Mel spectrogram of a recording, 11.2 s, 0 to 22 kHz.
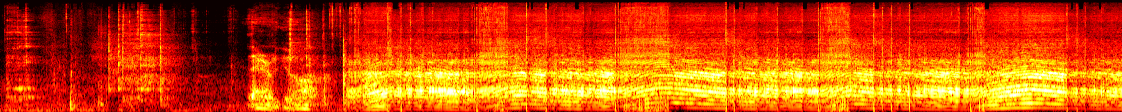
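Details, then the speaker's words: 1966 Yamaha YL1 two-stroke twin, new plug made no difference, crank seal suspected. It idles well, but revs rise and fall roughly on throttle blips as one cylinder stops sparking at high rpm; misfire on one cylinder. "At high RPM it stops sparking. So you can hear it coming out. It idles good, but as soon as you hit the throttle, it automatically stops sparking and doesn't run on that cylinder here."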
